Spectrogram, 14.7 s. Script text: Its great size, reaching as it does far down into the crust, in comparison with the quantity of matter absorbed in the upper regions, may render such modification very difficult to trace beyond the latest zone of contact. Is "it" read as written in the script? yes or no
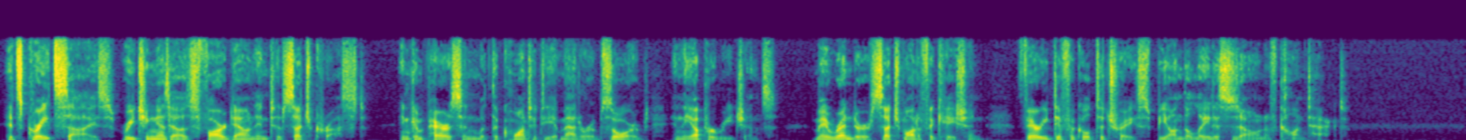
no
